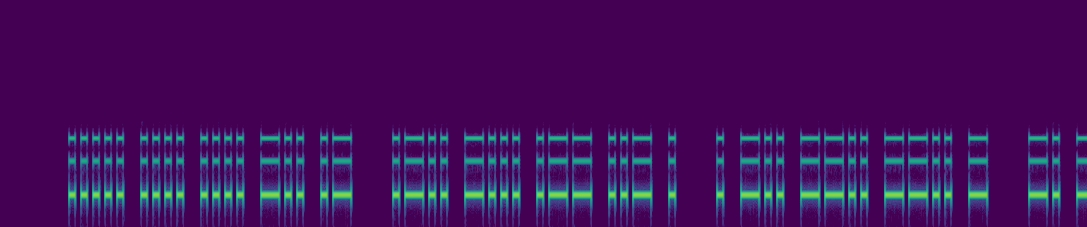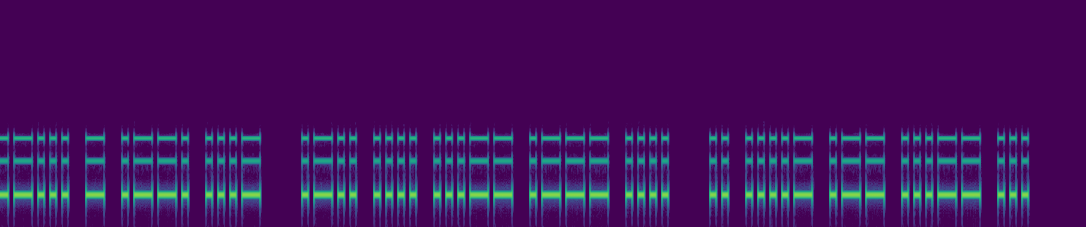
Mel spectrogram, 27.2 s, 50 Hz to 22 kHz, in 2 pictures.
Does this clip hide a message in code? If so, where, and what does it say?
Yes: Morse code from 0.8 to 26.5 s, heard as a keyed tone, machine-sent, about 16 wpm, 620 Hz. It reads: 5HHDA LBWUE EDZZT N7TPV LH3JH I4W3S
